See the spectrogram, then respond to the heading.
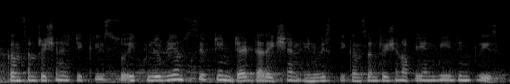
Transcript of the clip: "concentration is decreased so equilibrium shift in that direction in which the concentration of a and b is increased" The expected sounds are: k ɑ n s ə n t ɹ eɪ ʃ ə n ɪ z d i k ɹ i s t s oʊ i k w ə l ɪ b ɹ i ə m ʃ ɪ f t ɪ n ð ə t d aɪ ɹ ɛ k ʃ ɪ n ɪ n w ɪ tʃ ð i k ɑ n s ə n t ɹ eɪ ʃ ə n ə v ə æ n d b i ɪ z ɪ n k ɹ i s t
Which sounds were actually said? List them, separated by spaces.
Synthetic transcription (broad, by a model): k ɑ n s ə n t ɹ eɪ ʃ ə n ɪ z d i k ɹ i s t s oʊ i k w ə l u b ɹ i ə m s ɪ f t ɪ n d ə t d aɪ ɹ ɛ k ʃ ɪ n ɪ n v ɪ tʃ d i k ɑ n s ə n t ɹ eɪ ʃ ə n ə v ə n b i ɪ z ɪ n k ɹ i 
